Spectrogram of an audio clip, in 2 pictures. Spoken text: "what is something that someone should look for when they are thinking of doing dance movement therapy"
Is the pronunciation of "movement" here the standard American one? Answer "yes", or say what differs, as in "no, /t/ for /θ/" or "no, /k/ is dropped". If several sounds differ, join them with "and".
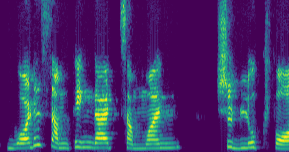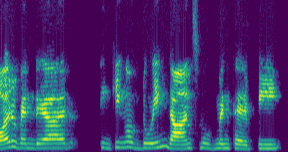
yes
